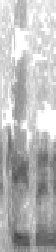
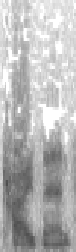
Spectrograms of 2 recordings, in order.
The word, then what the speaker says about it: kaizen: There's a word, and it's a Japanese word, and it's kaizen, and some people pronounce it kaizen. So if you're tomato or tomato, either way is fine.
